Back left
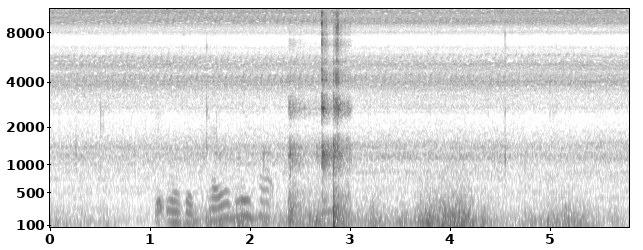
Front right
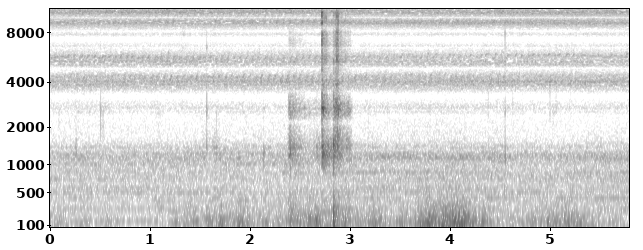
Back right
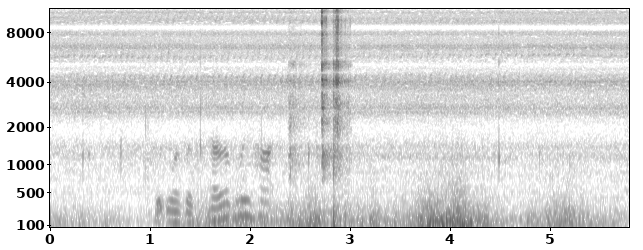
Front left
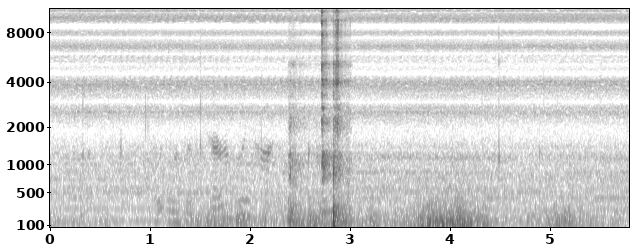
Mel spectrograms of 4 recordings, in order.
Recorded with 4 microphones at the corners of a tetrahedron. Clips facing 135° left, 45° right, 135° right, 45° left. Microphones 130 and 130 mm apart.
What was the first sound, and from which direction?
A drone, 5° left.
